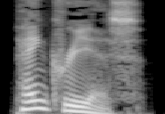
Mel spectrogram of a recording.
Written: pancreas

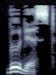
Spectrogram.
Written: Buddhist

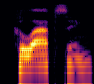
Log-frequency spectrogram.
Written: collapsing

